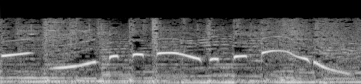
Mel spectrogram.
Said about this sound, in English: Still my slide whistle gently weeps.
